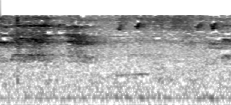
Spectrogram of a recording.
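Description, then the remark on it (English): A crowd of chickens clucks and crows continuously, overlapping calls forming a dense, busy chorus at moderate loudness, with no one speaking. “Just like these chickens for hours.”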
